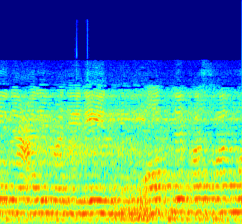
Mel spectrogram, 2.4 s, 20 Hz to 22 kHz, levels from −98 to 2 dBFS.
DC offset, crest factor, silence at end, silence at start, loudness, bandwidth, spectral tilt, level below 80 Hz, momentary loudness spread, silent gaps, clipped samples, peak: under 0.1%; 14 dB; 0 s; 0 s; -19 LUFS; 7 kHz; -8 dB/octave; -46 dBFS; 2 LU; none; under 0.1%; -6 dBFS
